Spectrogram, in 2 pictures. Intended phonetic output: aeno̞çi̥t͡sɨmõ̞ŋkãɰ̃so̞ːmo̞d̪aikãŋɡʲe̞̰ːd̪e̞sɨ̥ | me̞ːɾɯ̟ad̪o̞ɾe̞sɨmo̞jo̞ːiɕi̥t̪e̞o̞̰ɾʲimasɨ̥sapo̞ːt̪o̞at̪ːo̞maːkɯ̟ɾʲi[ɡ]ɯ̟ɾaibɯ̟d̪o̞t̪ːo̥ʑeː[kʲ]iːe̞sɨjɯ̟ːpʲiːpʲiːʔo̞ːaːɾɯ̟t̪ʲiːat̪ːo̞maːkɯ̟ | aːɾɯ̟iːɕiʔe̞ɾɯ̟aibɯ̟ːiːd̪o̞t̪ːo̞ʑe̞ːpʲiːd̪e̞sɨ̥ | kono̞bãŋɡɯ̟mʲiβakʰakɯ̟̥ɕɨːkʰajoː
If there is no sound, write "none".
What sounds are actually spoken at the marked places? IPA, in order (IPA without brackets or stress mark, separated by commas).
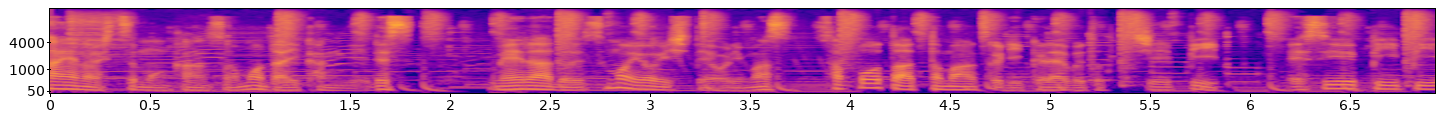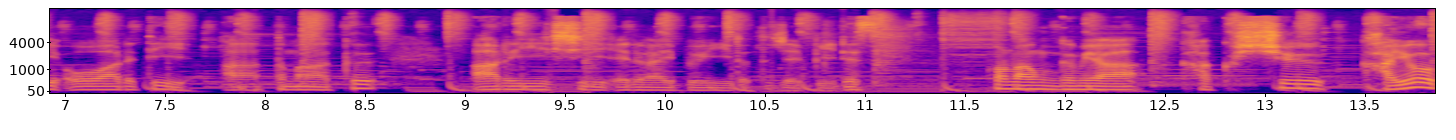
k, pʲ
